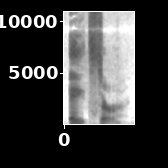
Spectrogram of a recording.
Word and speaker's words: ezer: And that word helper is a noun, and it's the word E-Z-E-R, but it's pronounced Aitzer in Hebrew.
